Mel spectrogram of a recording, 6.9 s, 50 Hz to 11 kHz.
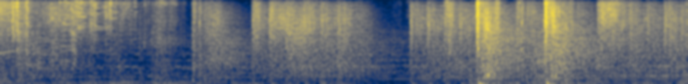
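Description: Gunfire in the video game The Order: 1886 crackles in sustained volleys, with two heavy, sharp shots standing out near the end over the rattling fire.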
